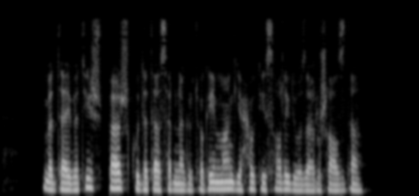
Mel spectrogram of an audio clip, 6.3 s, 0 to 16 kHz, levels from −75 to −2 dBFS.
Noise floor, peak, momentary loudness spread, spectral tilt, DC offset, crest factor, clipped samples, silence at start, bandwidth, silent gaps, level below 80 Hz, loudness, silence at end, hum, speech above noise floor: -84 dBFS; -8 dBFS; 6 LU; -7 dB/octave; under 0.1%; 18 dB; under 0.1%; 0.65 s; 11.5 kHz; none; -64 dBFS; -26 LUFS; 0.85 s; none; 59 dB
